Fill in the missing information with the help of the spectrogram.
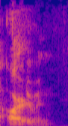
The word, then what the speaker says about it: Arduin: Additionally, he has authored an original fantasy series, Tales of Arduin. Am I saying that right? – Yeah, Arduin.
